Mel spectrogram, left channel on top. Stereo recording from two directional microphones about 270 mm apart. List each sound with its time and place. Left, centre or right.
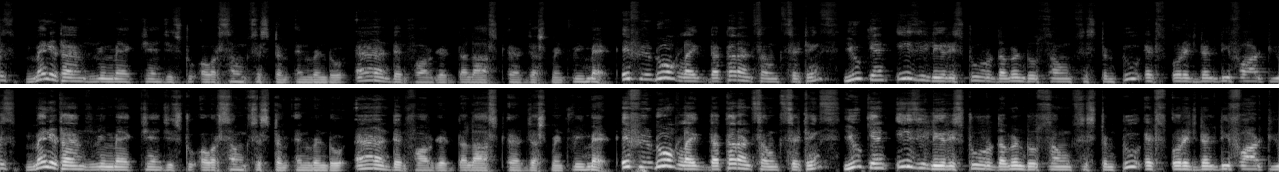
0.0 s speech: right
